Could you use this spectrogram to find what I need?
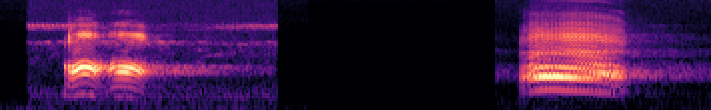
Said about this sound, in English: Have another listen for a few seconds to the fish crow's basic two-note call, followed by the basic one-note call of the American crow.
